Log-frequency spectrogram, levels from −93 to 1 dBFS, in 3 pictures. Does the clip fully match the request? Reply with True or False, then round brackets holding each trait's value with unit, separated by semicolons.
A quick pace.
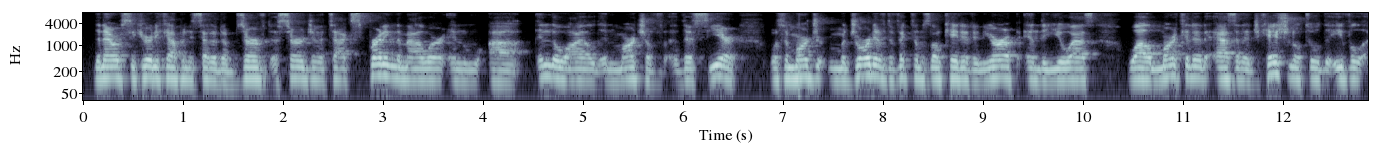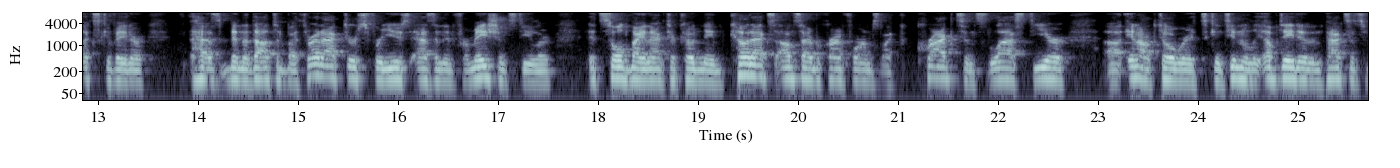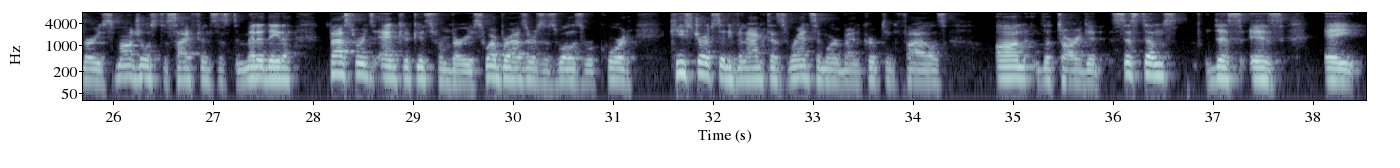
False (180 wpm)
